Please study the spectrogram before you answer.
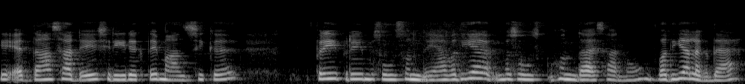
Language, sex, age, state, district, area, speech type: Punjabi, female, 45-60, Punjab, Jalandhar, urban, spontaneous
